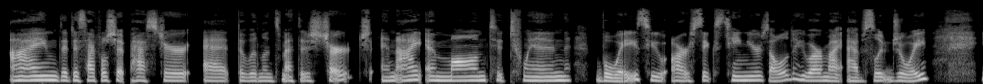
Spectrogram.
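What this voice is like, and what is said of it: Deep South American accent. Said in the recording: “You are probably picking up from my accent that I am from somewhere in the Deep South”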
